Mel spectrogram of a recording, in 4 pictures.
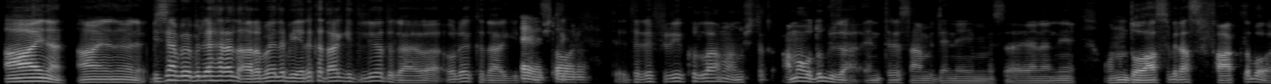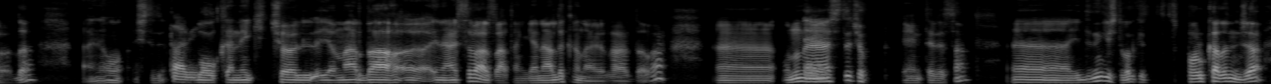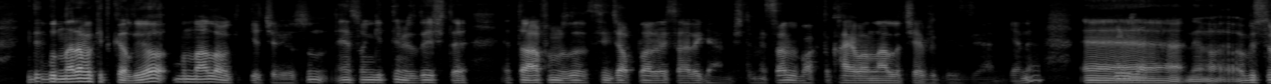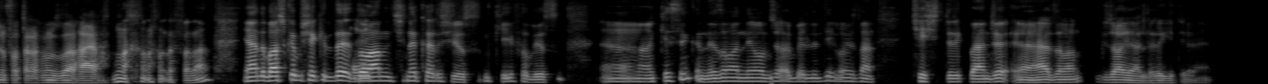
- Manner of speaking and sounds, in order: tapping; laughing while speaking: "hayvanlarla falan"
- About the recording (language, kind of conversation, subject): Turkish, podcast, Planların hava durumu yüzünden altüst olduğunda ne yaptın?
